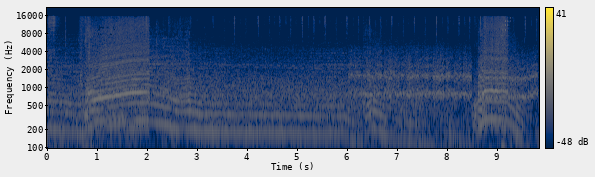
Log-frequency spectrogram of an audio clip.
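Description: A car engine revs hard, rising and dropping in pitch as gears shift.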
